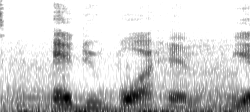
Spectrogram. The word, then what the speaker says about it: Edubuahen: It's Edubuahen. Yes, it is. It sounds nothing like how it's spelled, so don't feel bad if you can't pronounce it.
